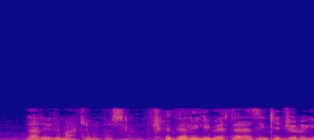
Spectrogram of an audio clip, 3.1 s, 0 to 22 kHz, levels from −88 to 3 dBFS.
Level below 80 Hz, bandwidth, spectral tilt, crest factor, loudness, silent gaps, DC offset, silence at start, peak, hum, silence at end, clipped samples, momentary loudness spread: -48 dBFS; 5.2 kHz; -5.5 dB/octave; 18 dB; -36 LUFS; none; under 0.1%; 0 s; -18 dBFS; none; 0 s; under 0.1%; 11 LU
